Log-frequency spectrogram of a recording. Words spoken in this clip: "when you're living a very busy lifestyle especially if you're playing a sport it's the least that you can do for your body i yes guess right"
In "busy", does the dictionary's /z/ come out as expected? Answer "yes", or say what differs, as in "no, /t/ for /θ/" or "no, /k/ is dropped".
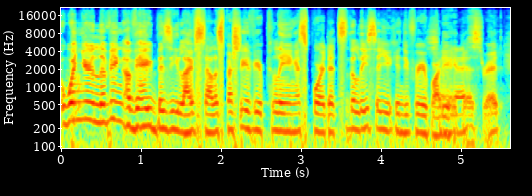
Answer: yes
